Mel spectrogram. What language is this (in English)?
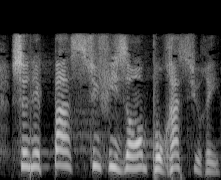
French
